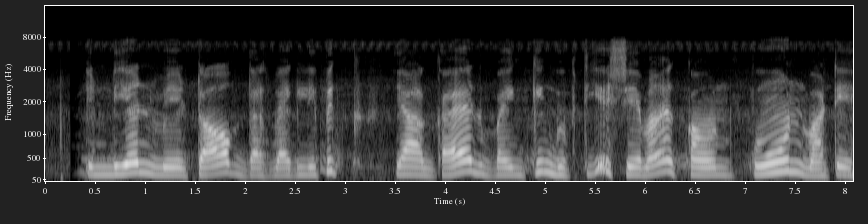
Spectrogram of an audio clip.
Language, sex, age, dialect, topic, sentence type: Bhojpuri, male, 18-24, Northern, banking, question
